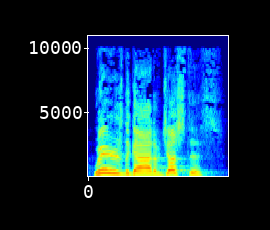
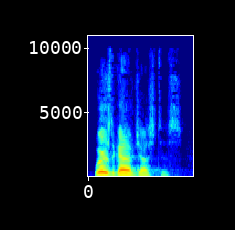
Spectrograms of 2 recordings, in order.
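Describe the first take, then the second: First: Higher, pushed challenge to heaven; exasperated demand. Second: Lower, dismissive doubter's question; skeptical muttered question. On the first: Doubter demanding God act, exasperated higher cry. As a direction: throw the question up in frustration. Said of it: "or by asking". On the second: Cynic today doubting God's justice, low and dismissive. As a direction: shrug it off like a cynic. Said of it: "There's people that talk like this". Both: Retold or imitated.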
